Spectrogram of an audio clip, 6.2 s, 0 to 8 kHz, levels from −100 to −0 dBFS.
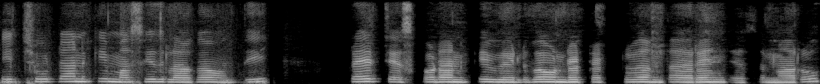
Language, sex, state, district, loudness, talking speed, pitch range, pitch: Telugu, female, Andhra Pradesh, Chittoor, -29 LUFS, 125 wpm, 205-235 Hz, 215 Hz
